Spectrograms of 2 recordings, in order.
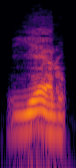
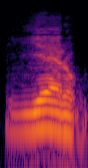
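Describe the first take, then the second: First: The word ends in a vowel sound. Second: The same.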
